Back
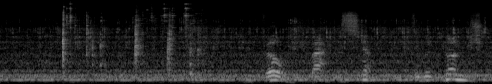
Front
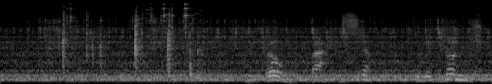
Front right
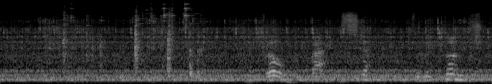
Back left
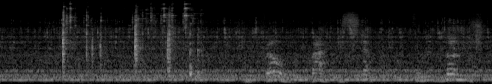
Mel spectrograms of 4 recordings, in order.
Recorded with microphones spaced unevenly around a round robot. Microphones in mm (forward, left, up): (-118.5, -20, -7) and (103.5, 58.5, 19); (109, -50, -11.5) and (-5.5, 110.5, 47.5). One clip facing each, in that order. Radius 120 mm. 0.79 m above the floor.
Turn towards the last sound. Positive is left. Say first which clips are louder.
# even, front right 7 dB
turn(degrees=-80)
